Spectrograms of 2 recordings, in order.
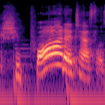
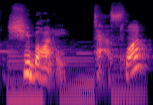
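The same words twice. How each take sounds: First: The word bought carries the main stress. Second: The word Tesla carries the main stress. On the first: She owns it rather than leasing or renting it. "here you're emphasizing bought" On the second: It is exciting that it is a Tesla, not a regular car. "you're so excited it's actually a Tesla"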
